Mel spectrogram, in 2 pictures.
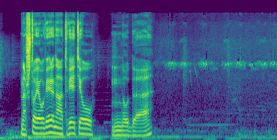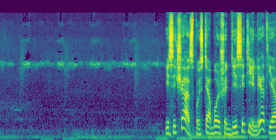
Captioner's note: crickets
